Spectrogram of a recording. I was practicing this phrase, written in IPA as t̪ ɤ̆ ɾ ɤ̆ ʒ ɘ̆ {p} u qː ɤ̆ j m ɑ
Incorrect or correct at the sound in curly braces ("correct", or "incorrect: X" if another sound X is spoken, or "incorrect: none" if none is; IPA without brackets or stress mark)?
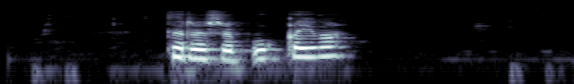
correct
